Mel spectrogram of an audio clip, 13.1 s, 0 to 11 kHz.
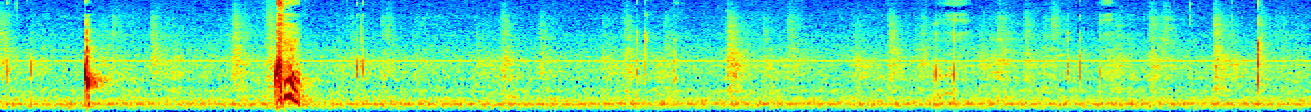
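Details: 3-week-old newborn gives one sharp hiccup, then a small sneeze, followed by faint hiccup ticks in a quiet room; infant sneeze and hiccups.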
